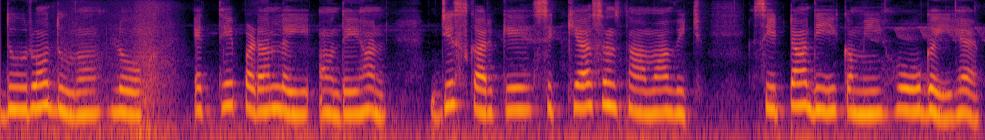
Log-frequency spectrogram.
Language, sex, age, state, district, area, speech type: Punjabi, female, 18-30, Punjab, Mohali, urban, spontaneous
